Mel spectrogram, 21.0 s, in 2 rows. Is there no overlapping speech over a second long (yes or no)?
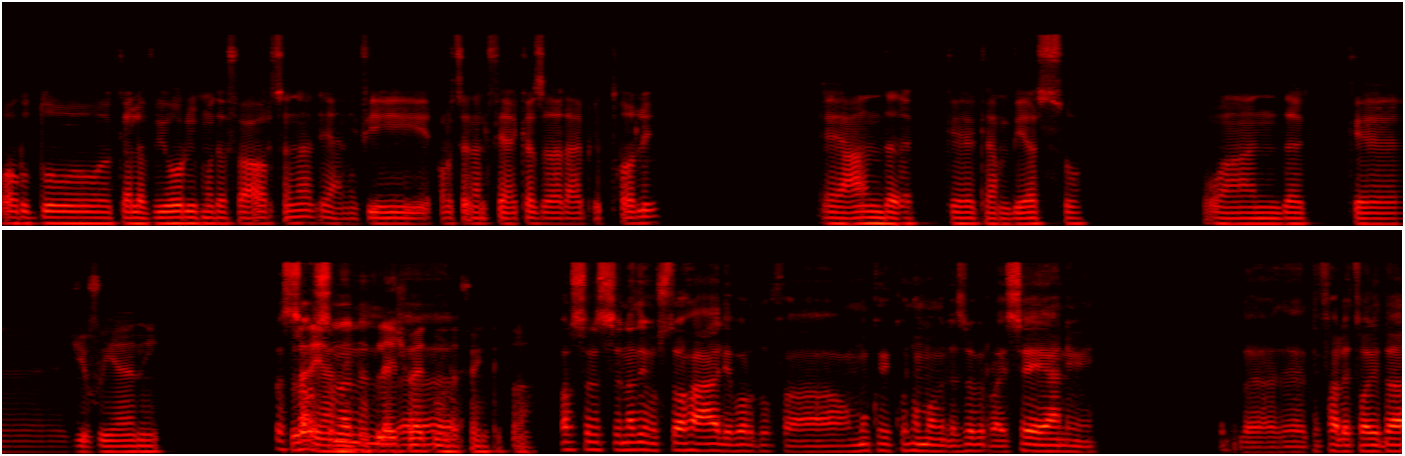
no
